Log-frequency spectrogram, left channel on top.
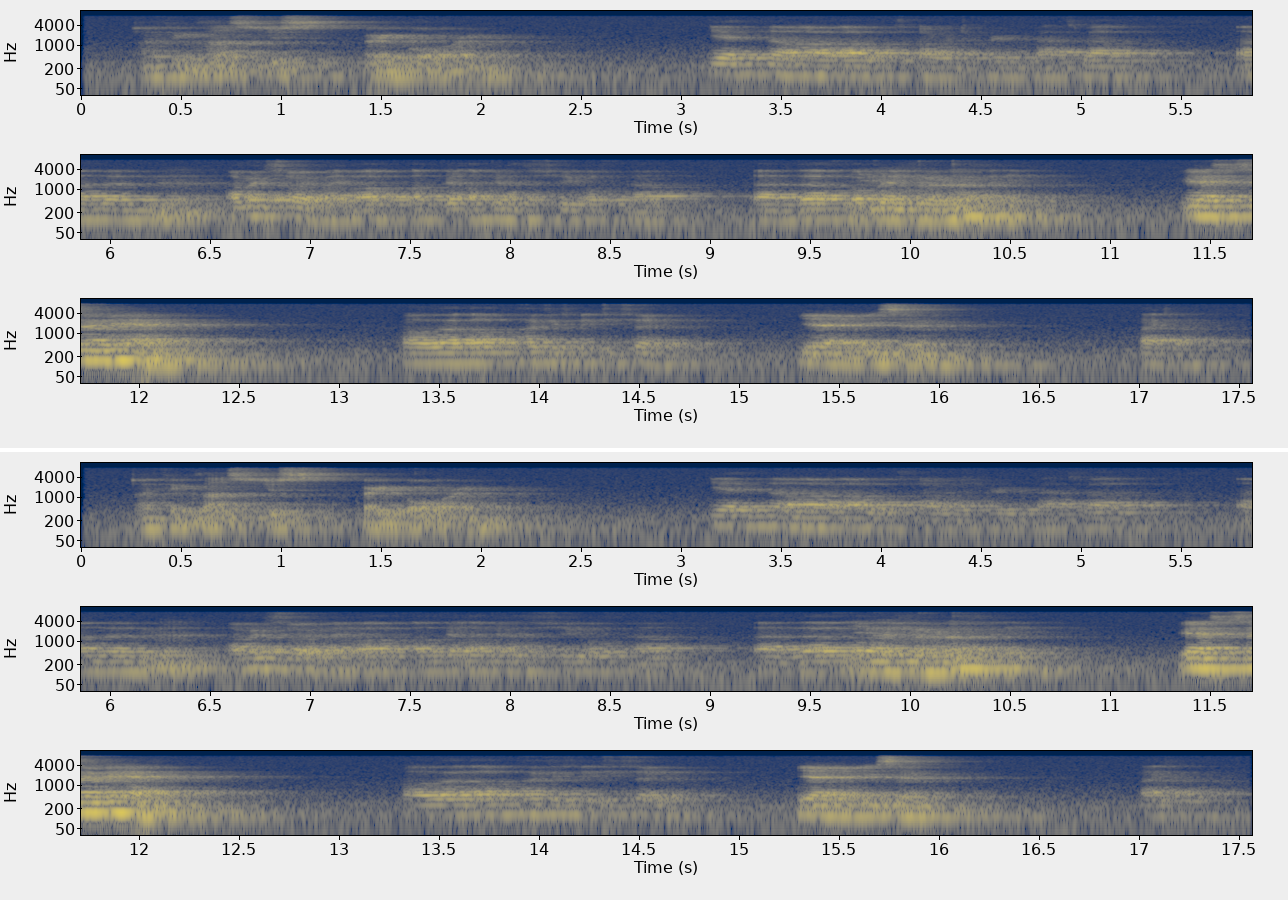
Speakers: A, on the right; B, on the left.
A: I think that's just very boring.
B: Yeah, no, I, I would I would agree with that as well. I'm um
A: Yeah.
B: I'm really sorry, mate, but I'm, I'm gonna I'm gonna have to shoot off now. Um, but
A: Yeah,
B: I've, I've really
A: fair
B: enjoyed
A: enough.
B: chatting with you.
A: Yes, same here.
B: I'll, uh, I'll hopefully speak to you soon.
A: Yeah, yeah, you too.
B: Thanks, man.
